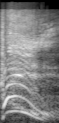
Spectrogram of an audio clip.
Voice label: "hey", voice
